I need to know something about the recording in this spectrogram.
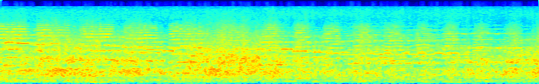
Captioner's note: suspenseful music continues; plane engines revving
